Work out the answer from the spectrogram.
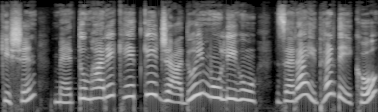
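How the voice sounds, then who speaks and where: A woman acts out a helpful little magic radish from a storybook cartoon. She speaks high, with lively swoops, in a caring, reassuring manner. The recording is very dry. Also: measured pace, dry recording. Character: kindly, helpful female magic talking radish. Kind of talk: children's moral story cartoon.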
